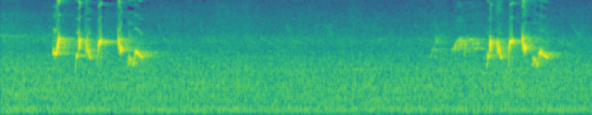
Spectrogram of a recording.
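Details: Red-whiskered bulbul singing in the 'phleng ho' song style, played to teach young birds: two quick phrases of bright, warbled whistled notes about four seconds apart, each a short burst of rising and falling slurs, over a faint steady background hiss.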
